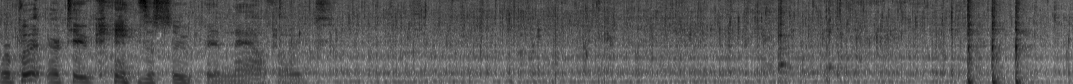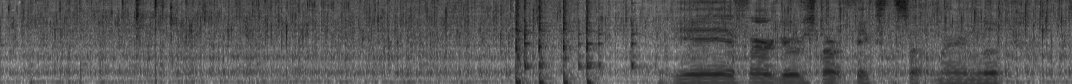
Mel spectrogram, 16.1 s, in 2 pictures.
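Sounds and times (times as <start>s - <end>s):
chicken sizzling in a pot: 0.0s - 16.0s
soup spooned in: 3.0s - 7.1s
sharp knocks: 11.9s - 12.6s.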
